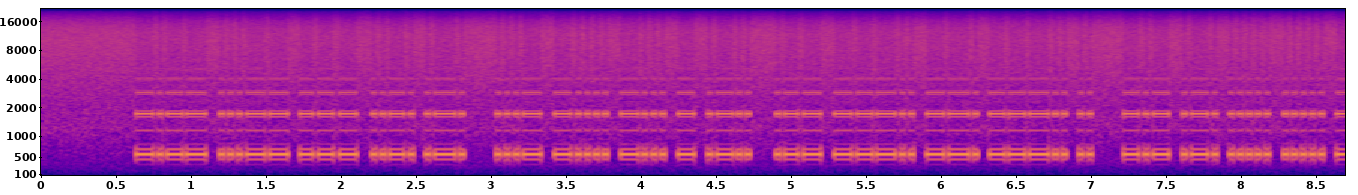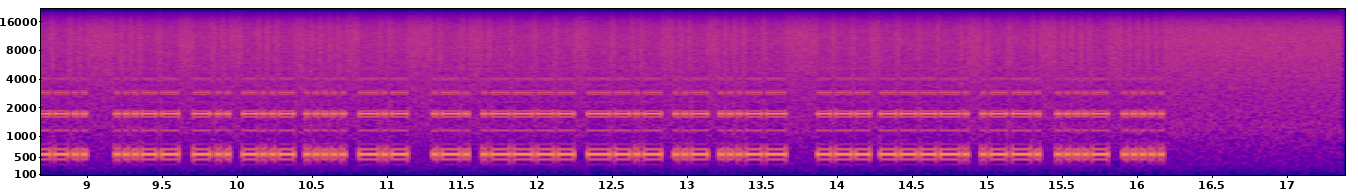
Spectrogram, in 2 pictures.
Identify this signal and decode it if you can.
Morse code, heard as a keyed tone, hand-sent with a bug key, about 40 wpm, 580 Hz. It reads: Y3OFR V6BTL W8G8I KR55Z 3DX5K R1QU3 O9P45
